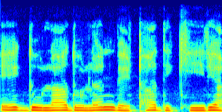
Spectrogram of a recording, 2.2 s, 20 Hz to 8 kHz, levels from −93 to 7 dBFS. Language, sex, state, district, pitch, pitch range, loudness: Rajasthani, female, Rajasthan, Nagaur, 180 Hz, 170-185 Hz, -15 LUFS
